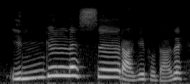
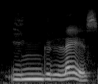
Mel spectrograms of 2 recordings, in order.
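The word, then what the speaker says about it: inglés: 그래서 이게 자연애라는 뜻인데 여기 N가 들어갔는데 얘 같은 경우에는 인글레스라기보다는 잉글레스 약간 이응 받침 소리로 가게 된다라는 얘기예요. 그래서 사실 니은이나 이응이나 큰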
